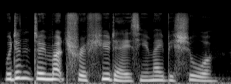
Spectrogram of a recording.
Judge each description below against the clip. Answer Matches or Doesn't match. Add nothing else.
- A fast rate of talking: Matches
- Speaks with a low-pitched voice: Doesn't match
